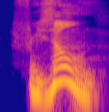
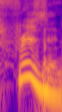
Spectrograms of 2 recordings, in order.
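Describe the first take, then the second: First: The stress is on the second syllable. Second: The stress is on the first syllable. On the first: The speaker calls it right. "the accent should be on the second syllable" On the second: The speaker calls it wrong. "Thought it was frizzen, right?"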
